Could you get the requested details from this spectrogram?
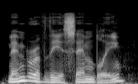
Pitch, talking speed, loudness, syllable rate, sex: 120 Hz, 175 wpm, -15 LUFS, 6.3 syllables/s, male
